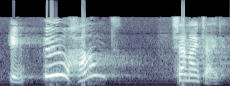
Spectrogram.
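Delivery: weight laid on uw hand. Showing where the emphasis goes for a sermon, stress on uw hand. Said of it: "Uw hand, dat krijgt de klemtoon".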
